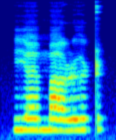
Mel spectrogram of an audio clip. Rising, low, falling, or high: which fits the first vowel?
high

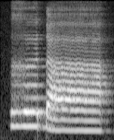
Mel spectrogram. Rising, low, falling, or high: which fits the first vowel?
high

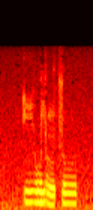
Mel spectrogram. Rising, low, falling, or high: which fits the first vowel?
high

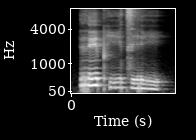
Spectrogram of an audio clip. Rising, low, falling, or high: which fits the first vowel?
high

